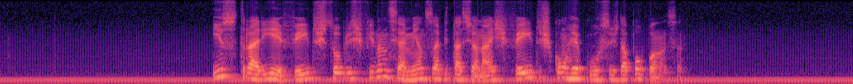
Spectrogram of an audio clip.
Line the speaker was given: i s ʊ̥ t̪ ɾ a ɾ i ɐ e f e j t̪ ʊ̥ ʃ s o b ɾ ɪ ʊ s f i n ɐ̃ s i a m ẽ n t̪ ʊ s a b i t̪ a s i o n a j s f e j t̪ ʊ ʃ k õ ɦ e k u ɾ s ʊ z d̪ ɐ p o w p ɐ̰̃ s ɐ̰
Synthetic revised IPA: i s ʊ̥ t̪ ɾ a ɾ i ɐ e f e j t̪ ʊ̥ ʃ s o b ɾ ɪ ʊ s f i n ɐ̃ s i a m ẽ n t̪ ʊ z a b i t̪ a s i o n a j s f e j t̪ ʊ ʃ k õ ɦ e k u ɾ s ʊ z d̪ ɐ p o w p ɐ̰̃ s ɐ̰

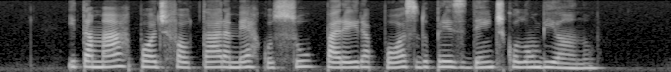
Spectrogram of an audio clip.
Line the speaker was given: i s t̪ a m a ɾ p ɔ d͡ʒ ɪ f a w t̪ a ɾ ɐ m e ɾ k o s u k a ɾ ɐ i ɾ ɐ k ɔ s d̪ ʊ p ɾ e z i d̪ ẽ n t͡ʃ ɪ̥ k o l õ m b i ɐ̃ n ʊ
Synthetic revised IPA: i t̪ a m a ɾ p ɔ d͡ʒ ɪ f a w t̪ a ɾ ɐ m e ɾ k o s u p a ɾ ɐ i ɾ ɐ p ɔ s d̪ ʊ p ɾ e z i d̪ ẽ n t͡ʃ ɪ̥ k o l õ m b i ɐ̃ n ʊ

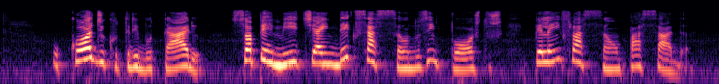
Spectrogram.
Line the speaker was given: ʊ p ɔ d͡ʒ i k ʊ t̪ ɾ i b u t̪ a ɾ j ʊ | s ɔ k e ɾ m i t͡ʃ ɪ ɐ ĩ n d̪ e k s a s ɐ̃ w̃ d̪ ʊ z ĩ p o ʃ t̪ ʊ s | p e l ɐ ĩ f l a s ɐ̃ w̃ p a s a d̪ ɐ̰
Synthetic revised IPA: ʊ k ɔ d͡ʒ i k ʊ t̪ ɾ i b u t̪ a ɾ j ʊ | s ɔ p e ɾ m i t͡ʃ ɪ ɐ ĩ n d̪ e k s a s ɐ̃ w̃ d̪ ʊ z ĩ p ɔ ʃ t̪ ʊ s | p e l ɐ ĩ f l a s ɐ̃ w̃ p a s a d̪ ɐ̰

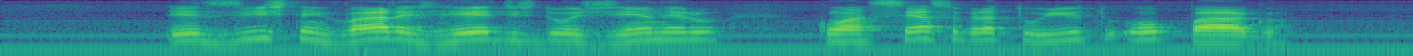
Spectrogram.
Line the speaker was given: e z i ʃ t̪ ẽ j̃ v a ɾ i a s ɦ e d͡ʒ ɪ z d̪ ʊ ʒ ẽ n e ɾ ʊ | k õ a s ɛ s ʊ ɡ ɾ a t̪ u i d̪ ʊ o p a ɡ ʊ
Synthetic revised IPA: e z i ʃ t̪ ẽ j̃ v a ɾ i ɐ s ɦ e d͡ʒ ɪ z d̪ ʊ ʒ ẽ n e ɾ ʊ | k õ a s ɛ s ʊ ɡ ɾ a t̪ u i t̪ ʊ o p a ɡ ʊ

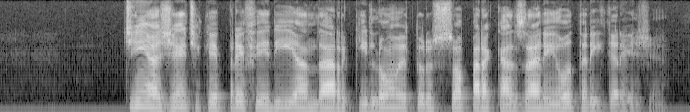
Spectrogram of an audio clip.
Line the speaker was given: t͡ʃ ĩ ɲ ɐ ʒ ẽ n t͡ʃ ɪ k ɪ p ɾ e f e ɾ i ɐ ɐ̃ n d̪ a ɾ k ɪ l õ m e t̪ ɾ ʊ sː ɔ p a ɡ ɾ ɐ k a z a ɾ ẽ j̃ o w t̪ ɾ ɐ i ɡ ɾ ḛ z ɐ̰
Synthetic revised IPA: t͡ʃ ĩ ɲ ɐ ʒ ẽ n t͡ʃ ɪ k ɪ p ɾ e f e ɾ i ɐ ɐ̃ n d̪ a ɾ k i l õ m e t̪ ɾ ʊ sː ɔ p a ɾ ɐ k a z a ɾ ẽ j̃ o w t̪ ɾ ɐ i ɡ ɾ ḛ ʒ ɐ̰

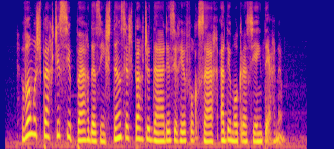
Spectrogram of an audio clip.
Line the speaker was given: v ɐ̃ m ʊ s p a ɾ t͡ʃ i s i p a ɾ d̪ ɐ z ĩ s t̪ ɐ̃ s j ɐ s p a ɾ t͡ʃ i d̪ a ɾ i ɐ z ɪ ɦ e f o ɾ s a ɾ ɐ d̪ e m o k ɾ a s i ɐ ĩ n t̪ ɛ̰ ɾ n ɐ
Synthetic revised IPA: v ɐ̃ m ʊ s p a ɾ t͡ʃ i s i p a ɾ d̪ ɐ z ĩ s t̪ ɐ̃ s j ɐ s p a ɾ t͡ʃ i d̪ a ɾ i ɐ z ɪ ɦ e f o ɾ s a ɾ ɐ d̪ e m o k ɾ a s i ɐ ĩ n t̪ ɛ̰ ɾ n ɐ

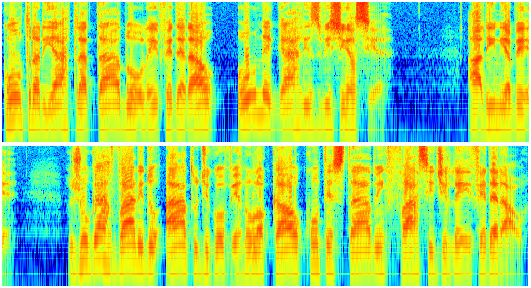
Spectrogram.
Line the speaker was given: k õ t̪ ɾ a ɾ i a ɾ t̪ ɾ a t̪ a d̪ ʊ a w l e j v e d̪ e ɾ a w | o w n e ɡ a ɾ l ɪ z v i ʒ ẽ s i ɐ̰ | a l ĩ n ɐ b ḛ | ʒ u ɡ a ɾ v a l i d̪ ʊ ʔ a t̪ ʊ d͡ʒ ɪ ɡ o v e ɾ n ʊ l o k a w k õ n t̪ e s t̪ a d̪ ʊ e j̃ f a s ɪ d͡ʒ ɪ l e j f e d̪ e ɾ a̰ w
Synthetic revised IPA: k õ t̪ ɾ a ɾ i a ɾ t̪ ɾ a t̪ a d̪ ʊ a w l e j f e d̪ e ɾ a w | o w n e ɡ a ɾ l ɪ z v i ʒ ẽ s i ɐ̰ | a l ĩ n ɐ b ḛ | ʒ u ɡ a ɾ v a l i d̪ ʊ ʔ a t̪ ʊ d͡ʒ ɪ ɡ o v e ɾ n ʊ l o k a w k õ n t̪ e s t̪ a d̪ ʊ ẽ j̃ f a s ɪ d͡ʒ ɪ l e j f e d̪ e ɾ a̰ w

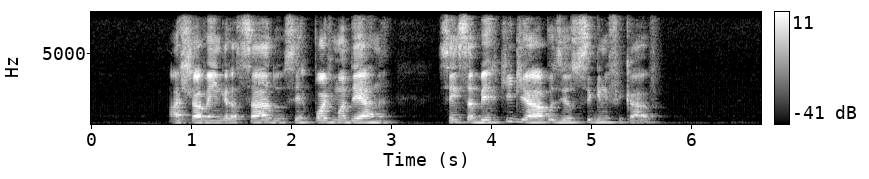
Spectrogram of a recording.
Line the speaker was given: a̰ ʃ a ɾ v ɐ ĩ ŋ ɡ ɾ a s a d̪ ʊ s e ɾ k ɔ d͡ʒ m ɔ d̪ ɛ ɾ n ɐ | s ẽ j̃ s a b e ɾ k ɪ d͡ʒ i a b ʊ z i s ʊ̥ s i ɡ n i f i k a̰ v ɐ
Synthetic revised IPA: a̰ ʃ a v ɐ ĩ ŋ ɡ ɾ a s a d̪ ʊ s e ɾ p ɔ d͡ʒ m o d̪ ɛ ɾ n ɐ | s ẽ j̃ s a b e ɾ k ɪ d͡ʒ i a b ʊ z i s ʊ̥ s i ɡ n i f i k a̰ v ɐ

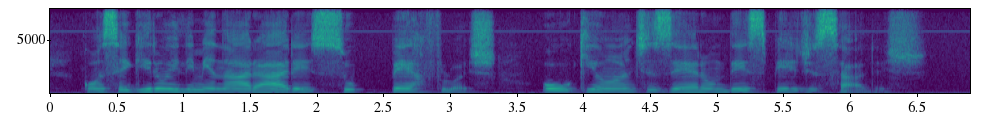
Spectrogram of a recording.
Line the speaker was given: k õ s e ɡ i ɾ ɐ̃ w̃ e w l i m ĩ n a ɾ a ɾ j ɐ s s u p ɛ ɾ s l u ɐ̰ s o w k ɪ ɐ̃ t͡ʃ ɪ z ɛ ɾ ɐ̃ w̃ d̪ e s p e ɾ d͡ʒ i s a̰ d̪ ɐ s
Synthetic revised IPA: k õ s e ɡ i ɾ ɐ̃ w̃ e l i m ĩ n a ɾ a ɾ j ɐ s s u p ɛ ɾ f l u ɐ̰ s o w k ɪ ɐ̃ t͡ʃ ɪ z ɛ ɾ ɐ̃ w̃ d̪ e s p e ɾ d͡ʒ i s a̰ d̪ ɐ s

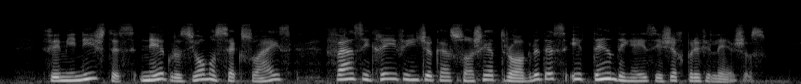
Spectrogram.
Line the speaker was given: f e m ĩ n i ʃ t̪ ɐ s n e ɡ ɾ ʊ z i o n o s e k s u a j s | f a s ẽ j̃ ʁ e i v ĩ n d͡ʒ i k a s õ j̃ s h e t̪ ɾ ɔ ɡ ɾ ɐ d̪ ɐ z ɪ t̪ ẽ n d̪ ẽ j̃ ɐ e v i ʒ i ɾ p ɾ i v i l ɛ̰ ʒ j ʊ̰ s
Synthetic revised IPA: f e m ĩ n i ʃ t̪ ɐ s n e ɡ ɾ ʊ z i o m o s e k s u a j s | f a z ẽ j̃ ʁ e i v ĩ n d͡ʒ i k a s õ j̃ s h e t̪ ɾ ɔ ɡ ɾ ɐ d̪ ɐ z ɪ t̪ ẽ n d̪ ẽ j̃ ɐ e z i ʒ i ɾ p ɾ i v i l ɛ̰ ʒ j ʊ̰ s

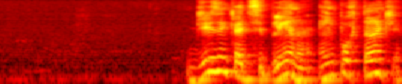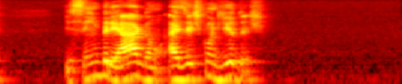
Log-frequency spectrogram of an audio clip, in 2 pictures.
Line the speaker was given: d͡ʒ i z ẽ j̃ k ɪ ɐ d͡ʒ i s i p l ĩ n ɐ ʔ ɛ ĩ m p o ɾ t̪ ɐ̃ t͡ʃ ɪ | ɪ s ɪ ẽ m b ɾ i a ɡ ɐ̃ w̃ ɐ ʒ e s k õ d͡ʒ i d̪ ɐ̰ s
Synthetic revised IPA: d͡ʒ i z ẽ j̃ k ɪ ɐ d͡ʒ i s i p l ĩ n ɐ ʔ ɛ ĩ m p o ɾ t̪ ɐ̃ t͡ʃ ɪ | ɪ s ɪ ẽ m b ɾ i a ɡ ɐ̃ w̃ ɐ z e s k õ d͡ʒ i d̪ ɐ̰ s

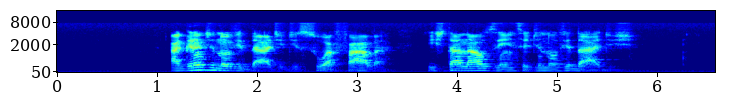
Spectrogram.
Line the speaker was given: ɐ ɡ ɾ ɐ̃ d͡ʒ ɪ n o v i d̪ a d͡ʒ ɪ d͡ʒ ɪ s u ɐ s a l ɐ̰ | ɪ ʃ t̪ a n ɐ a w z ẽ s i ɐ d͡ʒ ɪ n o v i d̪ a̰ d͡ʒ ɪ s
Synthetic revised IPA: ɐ ɡ ɾ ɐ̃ d͡ʒ ɪ n o v i d̪ a d͡ʒ ɪ d͡ʒ ɪ s u ɐ f a l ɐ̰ | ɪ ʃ t̪ a n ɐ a w z ẽ s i ɐ d͡ʒ ɪ n o v i d̪ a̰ d͡ʒ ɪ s

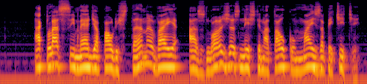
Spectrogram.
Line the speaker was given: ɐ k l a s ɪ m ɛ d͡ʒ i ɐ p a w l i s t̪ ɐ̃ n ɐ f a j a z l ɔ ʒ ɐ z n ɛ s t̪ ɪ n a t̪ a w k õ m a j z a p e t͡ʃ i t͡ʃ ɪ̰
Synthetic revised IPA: ɐ k l a s ɪ m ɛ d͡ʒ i ɐ p a w l i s t̪ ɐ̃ n ɐ v a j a z l ɔ ʒ ɐ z n e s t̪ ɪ n a t̪ a w k õ m a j z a p e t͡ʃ i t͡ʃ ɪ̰

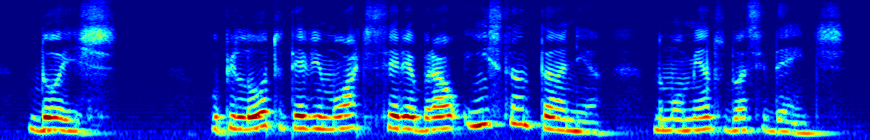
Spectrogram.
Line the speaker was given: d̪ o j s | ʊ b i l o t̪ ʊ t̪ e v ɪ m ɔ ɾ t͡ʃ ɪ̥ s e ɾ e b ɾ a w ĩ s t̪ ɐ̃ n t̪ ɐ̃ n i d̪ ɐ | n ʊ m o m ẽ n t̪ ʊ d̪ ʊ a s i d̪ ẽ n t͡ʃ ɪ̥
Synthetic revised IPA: d̪ o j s | ʊ p i l o t̪ ʊ t̪ e v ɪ m ɔ ɾ t͡ʃ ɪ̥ s e ɾ e b ɾ a w ĩ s t̪ ɐ̃ n t̪ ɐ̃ n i ɐ | n ʊ m o m ẽ n t̪ ʊ d̪ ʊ a s i d̪ ẽ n t͡ʃ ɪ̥

